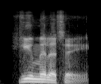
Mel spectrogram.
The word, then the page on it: humility: British English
